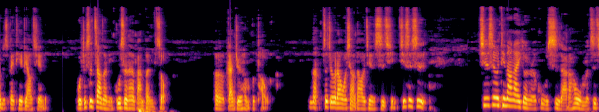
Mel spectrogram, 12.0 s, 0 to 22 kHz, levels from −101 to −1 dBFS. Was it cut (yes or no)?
no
